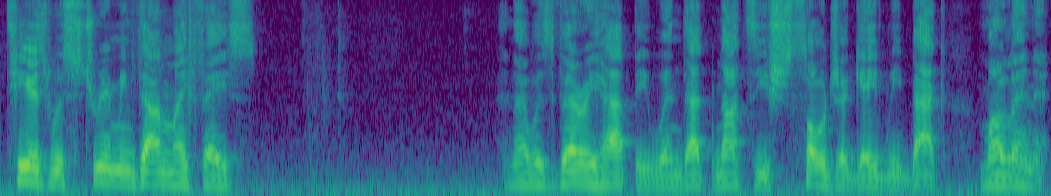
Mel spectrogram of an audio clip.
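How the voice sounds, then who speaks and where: A cantor giving a keynote address at a memorial gathering, retelling a survivor's story in the first person with a measured, deliberate delivery in short phrases. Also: male voice, mid-range voice, fairly even intonation.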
